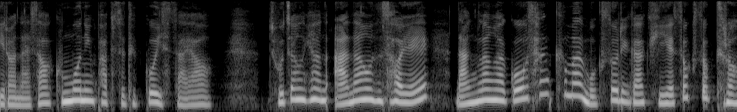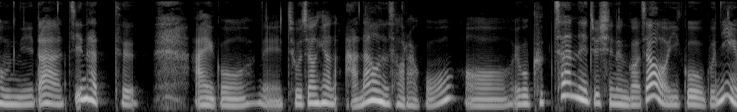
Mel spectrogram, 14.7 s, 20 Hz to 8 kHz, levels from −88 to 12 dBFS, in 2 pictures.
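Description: No audible technical faults.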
